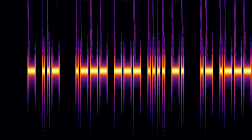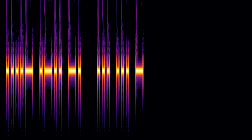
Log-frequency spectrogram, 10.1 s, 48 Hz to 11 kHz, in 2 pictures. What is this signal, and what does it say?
Morse code, heard as a keyed tone, about 25 wpm, 700 Hz. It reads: TU JOHN AJ4LN SST
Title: K1USN SST QSO Practice - 25wpm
